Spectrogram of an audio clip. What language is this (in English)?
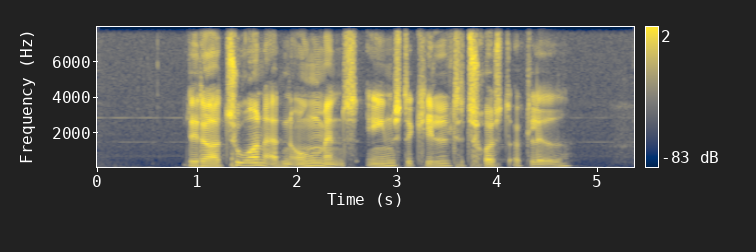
Danish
